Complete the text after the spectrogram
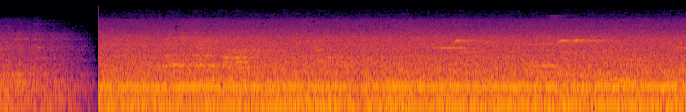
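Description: A parked train's engine hums steadily.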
